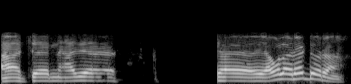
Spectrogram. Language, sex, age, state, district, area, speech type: Tamil, male, 18-30, Tamil Nadu, Madurai, rural, conversation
